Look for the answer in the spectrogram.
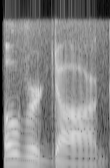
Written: overdog

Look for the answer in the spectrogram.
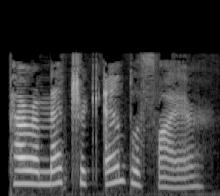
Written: parametric amplifier

